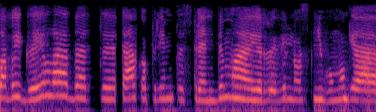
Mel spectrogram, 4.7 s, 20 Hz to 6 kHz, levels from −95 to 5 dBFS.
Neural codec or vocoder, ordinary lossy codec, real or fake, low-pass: vocoder, 44.1 kHz, 128 mel bands every 256 samples, BigVGAN v2; AAC, 24 kbps; fake; 5.4 kHz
